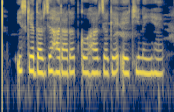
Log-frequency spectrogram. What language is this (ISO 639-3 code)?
urd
